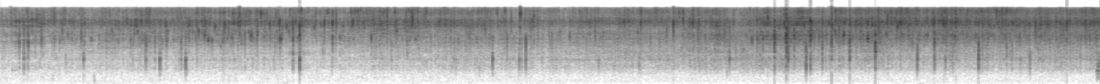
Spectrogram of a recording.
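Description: Banana-leaf-wrapped parcels sizzling in hot mustard oil in a kadai as they are laid in one by one, a steady hiss with sharp crackles, a little louder near the end.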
